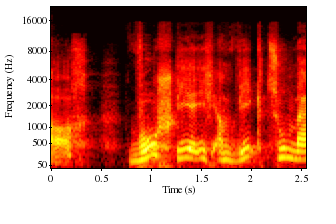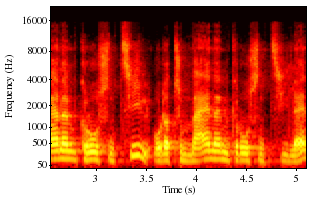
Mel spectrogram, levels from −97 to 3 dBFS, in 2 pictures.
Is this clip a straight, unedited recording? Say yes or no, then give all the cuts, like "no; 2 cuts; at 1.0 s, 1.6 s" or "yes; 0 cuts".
yes; 0 cuts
